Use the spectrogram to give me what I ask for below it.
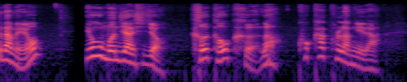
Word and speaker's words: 可口可乐: 可口可乐, 설근음으로 발음해야 되고요. 성조가 可 도 삼성, 口 도 삼성. 성조가 변하죠. 可口可乐. 예, 이런 식으로 발음하면 됩니다.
